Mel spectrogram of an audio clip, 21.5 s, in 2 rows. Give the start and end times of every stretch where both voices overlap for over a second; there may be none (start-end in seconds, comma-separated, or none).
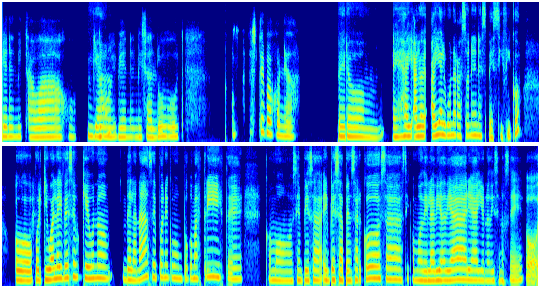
none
